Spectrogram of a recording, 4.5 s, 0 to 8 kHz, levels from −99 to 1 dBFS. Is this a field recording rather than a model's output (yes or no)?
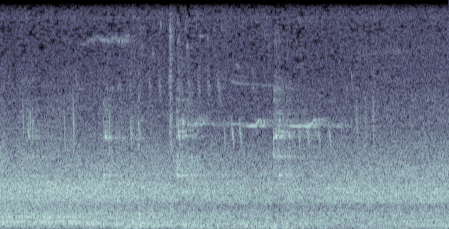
yes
